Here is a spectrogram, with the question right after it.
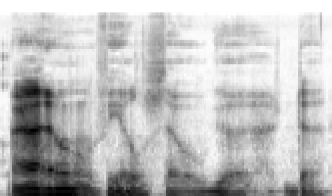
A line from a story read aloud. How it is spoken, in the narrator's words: he mumbled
